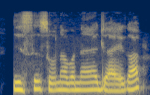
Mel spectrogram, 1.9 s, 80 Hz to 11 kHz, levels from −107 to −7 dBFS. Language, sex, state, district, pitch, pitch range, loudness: Hindi, female, Bihar, Vaishali, 210 Hz, 200-220 Hz, -20 LUFS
